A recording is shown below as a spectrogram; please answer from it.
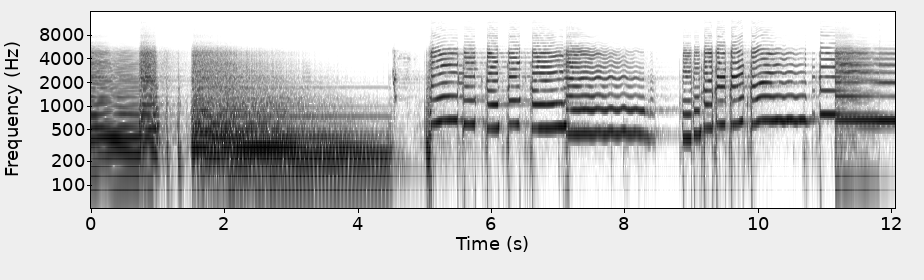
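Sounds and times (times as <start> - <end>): overdriven electric guitar chords: 0.0 - 12.0
sustained lead guitar notes: 0.0 - 12.0.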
